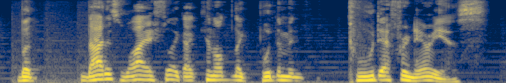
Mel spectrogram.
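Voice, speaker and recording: The speaker moves at a fairly slow pace while music runs in the background. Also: man. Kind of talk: casual gaming commentary.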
